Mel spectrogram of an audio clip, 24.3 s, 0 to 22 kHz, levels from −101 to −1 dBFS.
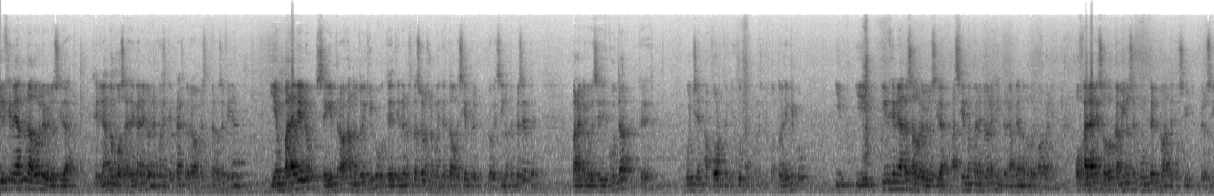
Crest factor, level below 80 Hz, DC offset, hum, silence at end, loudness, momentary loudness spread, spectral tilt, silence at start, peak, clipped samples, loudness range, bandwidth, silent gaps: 16 dB; -52 dBFS; under 0.1%; none; 0 s; -17 LUFS; 15 LU; -5.5 dB/octave; 0 s; 0 dBFS; under 0.1%; 6 LU; 14 kHz; none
